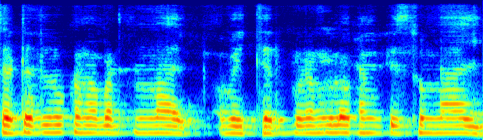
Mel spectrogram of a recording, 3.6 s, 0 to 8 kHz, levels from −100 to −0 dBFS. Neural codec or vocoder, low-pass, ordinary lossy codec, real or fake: codec, 32 kHz, 1.9 kbps, SNAC; 7.2 kHz; none; fake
